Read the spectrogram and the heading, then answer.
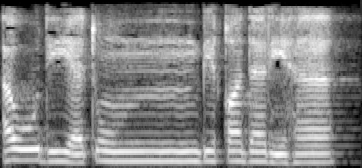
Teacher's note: يقلب التنوين إلى ميم هذه الميم تحتاج إلى غنة زمنها حركتان · Term: الإقلاب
